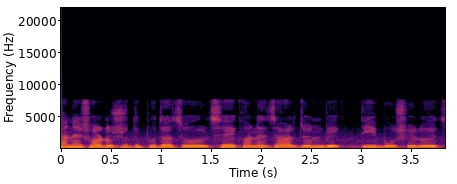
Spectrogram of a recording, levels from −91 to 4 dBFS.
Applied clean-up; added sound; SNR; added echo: none; none; none; none.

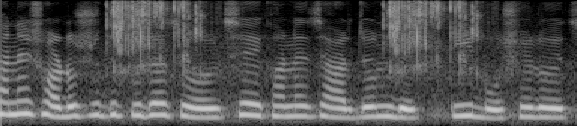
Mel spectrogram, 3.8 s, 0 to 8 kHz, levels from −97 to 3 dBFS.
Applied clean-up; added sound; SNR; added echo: none; Chewing, mastication / Crushing; 11 dB; none.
